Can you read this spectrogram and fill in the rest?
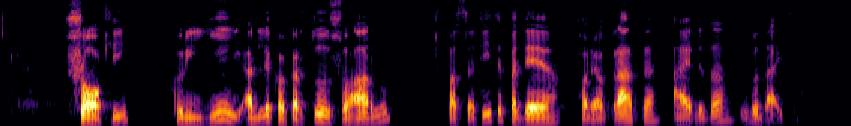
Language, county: Lithuanian, Vilnius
